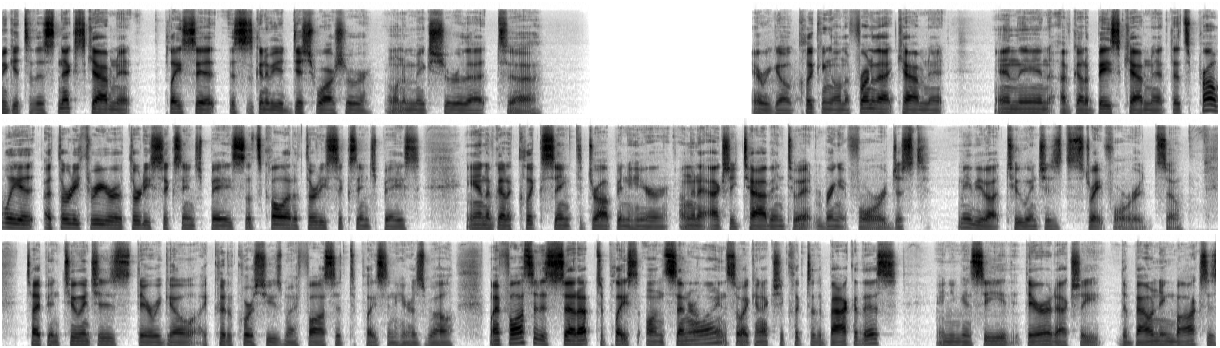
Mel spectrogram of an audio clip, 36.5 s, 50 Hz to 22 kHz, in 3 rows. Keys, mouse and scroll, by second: 1.5 ctrl+click, 2.8 ctrl+click, 6.1 ctrl+click, 6.9 ctrl+click, 11.0 ctrl+click, 11.6 ctrl+click, 12.6-15.3 ctrl+drag, 16.9 ctrl+click, 17.6 ctrl+click, 18.2 ctrl+space, 18.7 ctrl+click, 19.3 ctrl+Return, 20.2-23.2 ctrl+drag, 22.9 ctrl+Return, 24.0 ctrl+2, 24.1 ctrl+Return, 27.5 ctrl+click, 32.1 ctrl+click, 33.0 ctrl+space, 34.0 ctrl+click.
